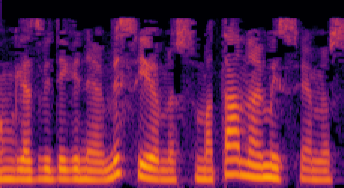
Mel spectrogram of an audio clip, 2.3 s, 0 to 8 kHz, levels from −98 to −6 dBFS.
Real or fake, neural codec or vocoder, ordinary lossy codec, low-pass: fake; codec, 16 kHz, 2 kbps, X-Codec, HuBERT features, trained on LibriSpeech; MP3, 24 kbps; 7.2 kHz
